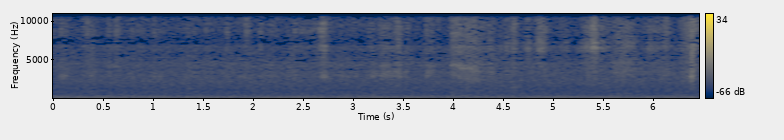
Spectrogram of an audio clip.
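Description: A felt pen scratches softly on paper.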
